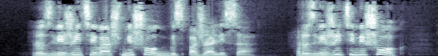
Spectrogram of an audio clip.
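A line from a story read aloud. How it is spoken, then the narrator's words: Shouting cat. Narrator (Russian): крикнул ей кот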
